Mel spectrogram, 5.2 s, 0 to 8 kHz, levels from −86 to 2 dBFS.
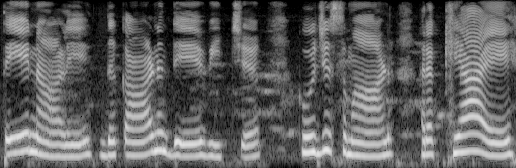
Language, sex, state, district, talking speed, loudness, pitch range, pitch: Punjabi, female, Punjab, Pathankot, 105 wpm, -14 LUFS, 225-285 Hz, 245 Hz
